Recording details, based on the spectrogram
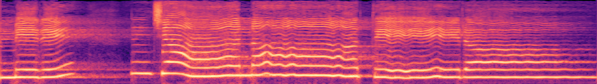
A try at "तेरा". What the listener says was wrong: तेरा नहीं, तेरा पढ़ा करो। आखिर पे तेरा करोगी तो वजन टूट जाता है। तेरा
